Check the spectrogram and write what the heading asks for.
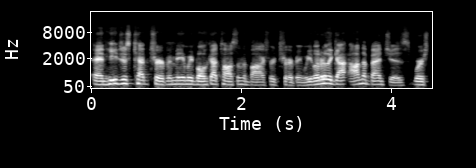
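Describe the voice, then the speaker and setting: A man's voice: medium pitch, fast talker, bright, forceful tone. A man with a Chicago accent, a podcast co-host in laid-back casual chat, swearing and calling people "man" and "bud".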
